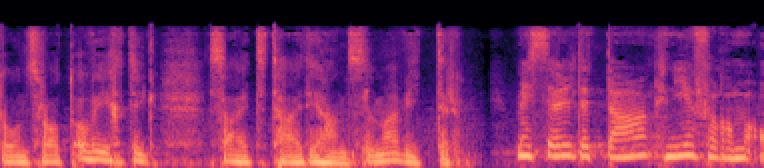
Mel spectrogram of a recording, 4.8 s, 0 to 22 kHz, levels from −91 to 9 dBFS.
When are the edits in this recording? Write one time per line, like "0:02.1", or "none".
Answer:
none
